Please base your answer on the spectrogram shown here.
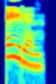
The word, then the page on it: aiden: American English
